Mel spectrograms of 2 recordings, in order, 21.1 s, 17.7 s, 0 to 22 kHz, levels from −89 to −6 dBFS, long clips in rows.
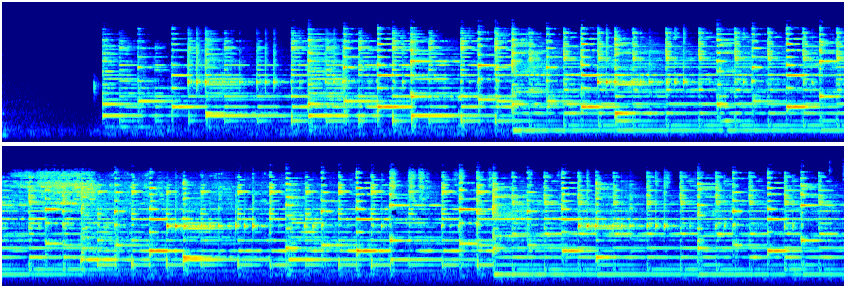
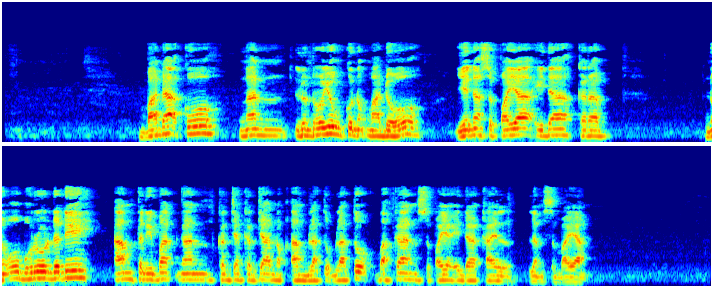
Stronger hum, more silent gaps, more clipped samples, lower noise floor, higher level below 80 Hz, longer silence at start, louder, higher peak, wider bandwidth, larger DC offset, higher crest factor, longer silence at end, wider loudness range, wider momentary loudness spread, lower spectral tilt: neither; neither; neither; first, -76 dBFS vs -62 dBFS; second, under -90 dBFS vs -58 dBFS; second, 1.15 s vs 1.7 s; second, -28 LUFS vs -22 LUFS; second, -10 dBFS vs -4 dBFS; first, 14.5 kHz vs 8 kHz; neither; about the same, 20 dB vs 20 dB; second, 0 s vs 1.55 s; about the same, 3 LU vs 4 LU; about the same, 8 LU vs 10 LU; second, 3 dB/octave vs -5 dB/octave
